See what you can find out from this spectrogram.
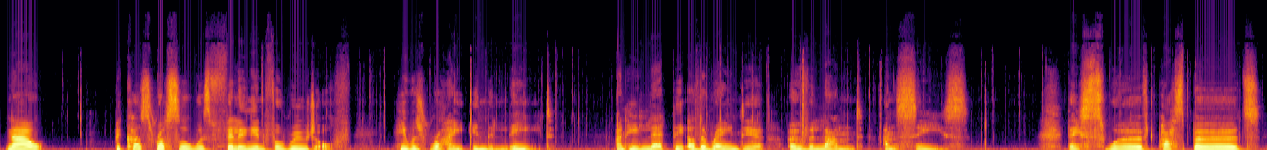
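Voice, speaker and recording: A woman's voice: mid-range voice, darkish tone, no room sound. A woman reading a children's story expressively.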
